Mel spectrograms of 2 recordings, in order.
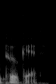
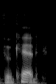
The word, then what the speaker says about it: Phuket: And just for clarity, that's pronounced Phuket, not Phuket, but also over in Koh Samui too.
